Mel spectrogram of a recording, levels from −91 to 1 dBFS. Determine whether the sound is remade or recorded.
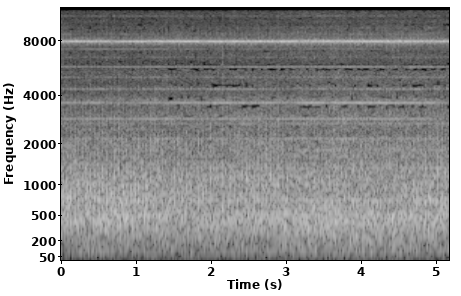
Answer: recorded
